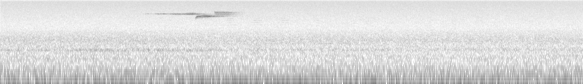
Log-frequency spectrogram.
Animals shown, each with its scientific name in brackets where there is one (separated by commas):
Red-breasted Nuthatch (Sitta canadensis), Black-throated Green Warbler (Setophaga virens)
